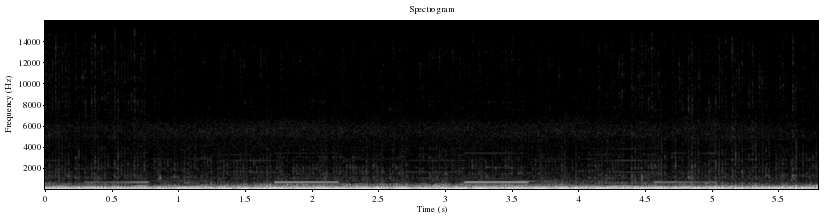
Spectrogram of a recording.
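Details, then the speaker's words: Mk2 VW 12v VR6 drag car, 276 cams, Mk4 head gasket, titanium retainers, ARP rod bolts and head studs, ported manifolds, 2-to-3-inch Cerakoted exhaust: deep, uneven idle with rhythmic loping chop, steady rumble; normal lumpy cam idle. "It has 276 cams, so it has a nice idle chop, and has Mark IV head gasket, titanium retainers, ARP rod bolts, ARP head studs, all that kind of stuff."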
